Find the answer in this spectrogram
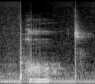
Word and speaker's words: pot: Pot, the same as French, but you pronounce the T.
